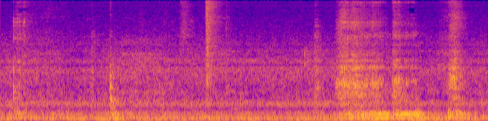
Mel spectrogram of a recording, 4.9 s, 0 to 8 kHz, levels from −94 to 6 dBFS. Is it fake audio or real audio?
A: fake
